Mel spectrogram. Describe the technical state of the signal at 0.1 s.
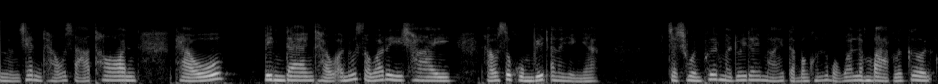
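The speech at 0.1 s, as throughout the clip, has gone through the AMR wideband (HD Voice) codec at a low rate consistent with 6.6 kbit/s. The modelled band ends at 6.4 kHz with noise above, so the sound is heavily rough and raspy, with nothing above 7.3 kHz.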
